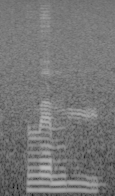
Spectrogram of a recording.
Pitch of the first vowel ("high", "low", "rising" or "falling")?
low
